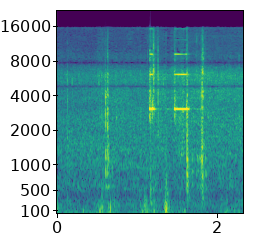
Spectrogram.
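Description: Plastic clicks and knocks from the flap of the Piaggio MP3 scooter's filler compartment being handled. About a second in come two short high-pitched electronic beeps from the scooter, the second slightly longer.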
